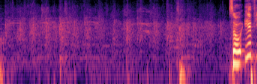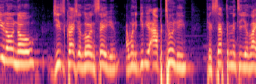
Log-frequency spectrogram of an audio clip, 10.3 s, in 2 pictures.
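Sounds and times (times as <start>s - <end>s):
audience clapping: 0.0s - 4.9s
speech: 4.6s - 10.2s.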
